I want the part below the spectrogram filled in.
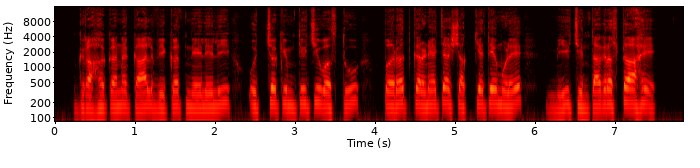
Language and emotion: Marathi, fearful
